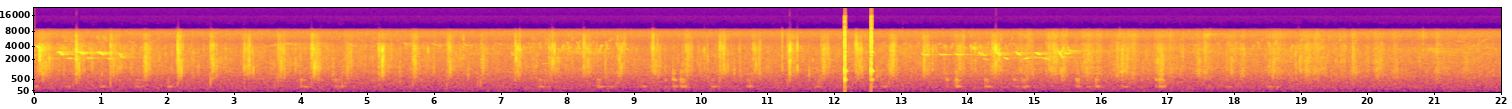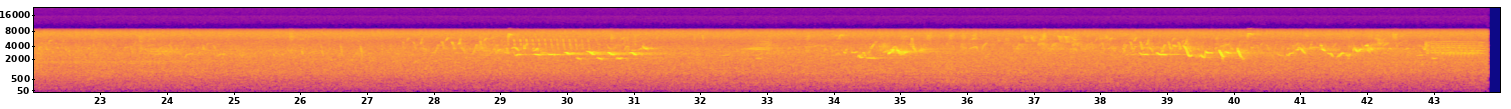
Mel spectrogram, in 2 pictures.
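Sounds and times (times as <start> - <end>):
bird chirping: 0.0 - 22.4
outdoor background hiss: 0.0 - 43.8.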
